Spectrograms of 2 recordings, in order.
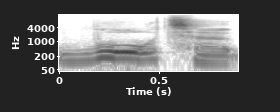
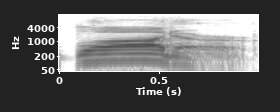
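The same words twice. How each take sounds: First: It is said with a British accent. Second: It is said with an American accent. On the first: "That's British English" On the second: "In American English"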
